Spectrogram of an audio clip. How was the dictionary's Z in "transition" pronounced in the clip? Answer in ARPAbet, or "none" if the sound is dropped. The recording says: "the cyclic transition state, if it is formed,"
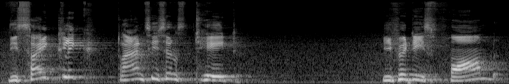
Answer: S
